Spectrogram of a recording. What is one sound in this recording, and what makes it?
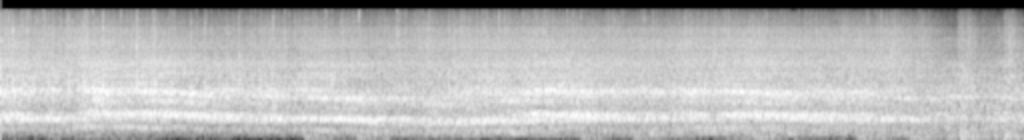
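A large stadium crowd sings a chant together, echoing outdoors.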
